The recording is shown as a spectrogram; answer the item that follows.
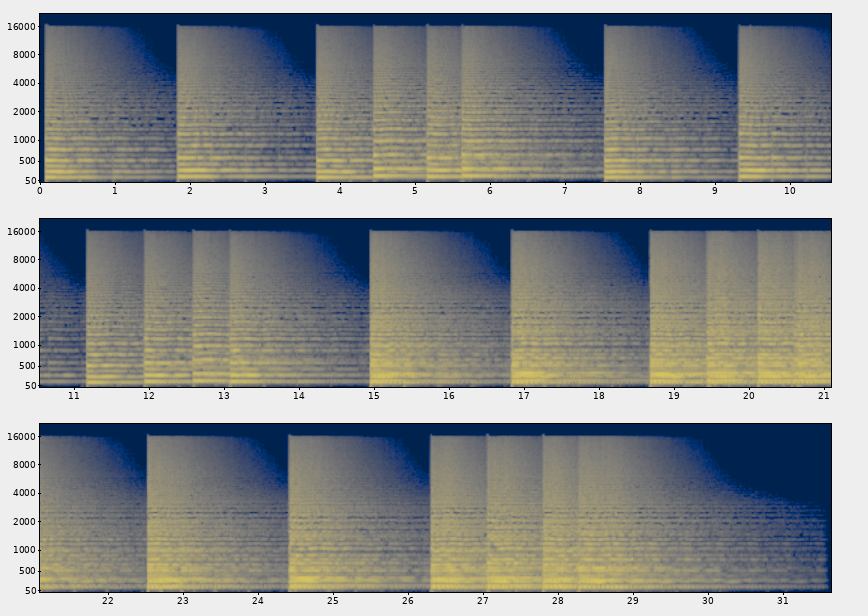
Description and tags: Synth Jingle I created in Soundtrap.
